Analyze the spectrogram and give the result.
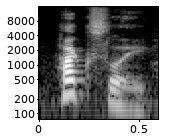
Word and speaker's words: Huxley: Huxley.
